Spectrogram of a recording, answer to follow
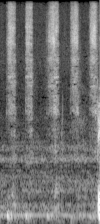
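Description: Fingertip rubbing weathering pigment powder into a textured model cobblestone road surface, pressing it into the cracks: a quick series of short scratchy rubbing strokes, about three a second.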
